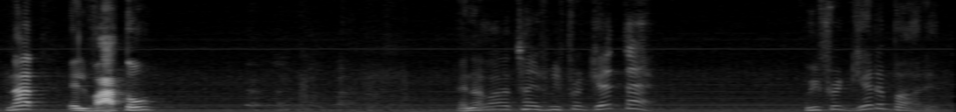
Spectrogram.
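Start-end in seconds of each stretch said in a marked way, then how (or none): 0.1-1.2 loud, fervent preaching to the congregation; full-force preaching. Acted. Pastor exhorting the congregation in a loud, fervent preaching voice. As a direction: preach it out hard to the pews.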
